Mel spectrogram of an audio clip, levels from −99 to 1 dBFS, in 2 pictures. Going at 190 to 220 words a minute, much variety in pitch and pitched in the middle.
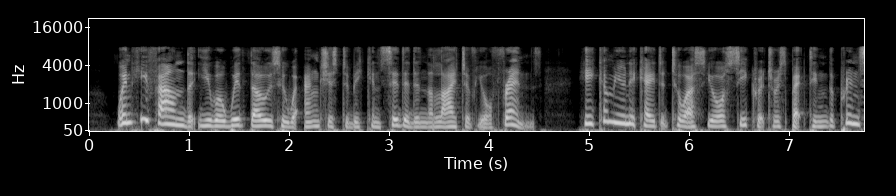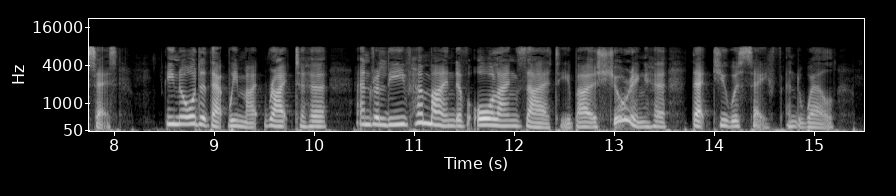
No: fast, 205 wpm; wide, 6.1 semitones; high, 195 Hz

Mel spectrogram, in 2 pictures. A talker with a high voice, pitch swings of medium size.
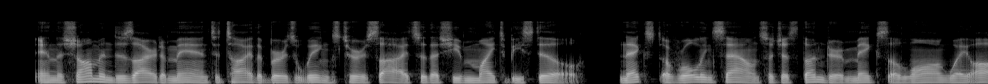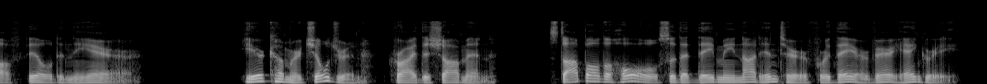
No: very low, 95 Hz; average, 3.1 semitones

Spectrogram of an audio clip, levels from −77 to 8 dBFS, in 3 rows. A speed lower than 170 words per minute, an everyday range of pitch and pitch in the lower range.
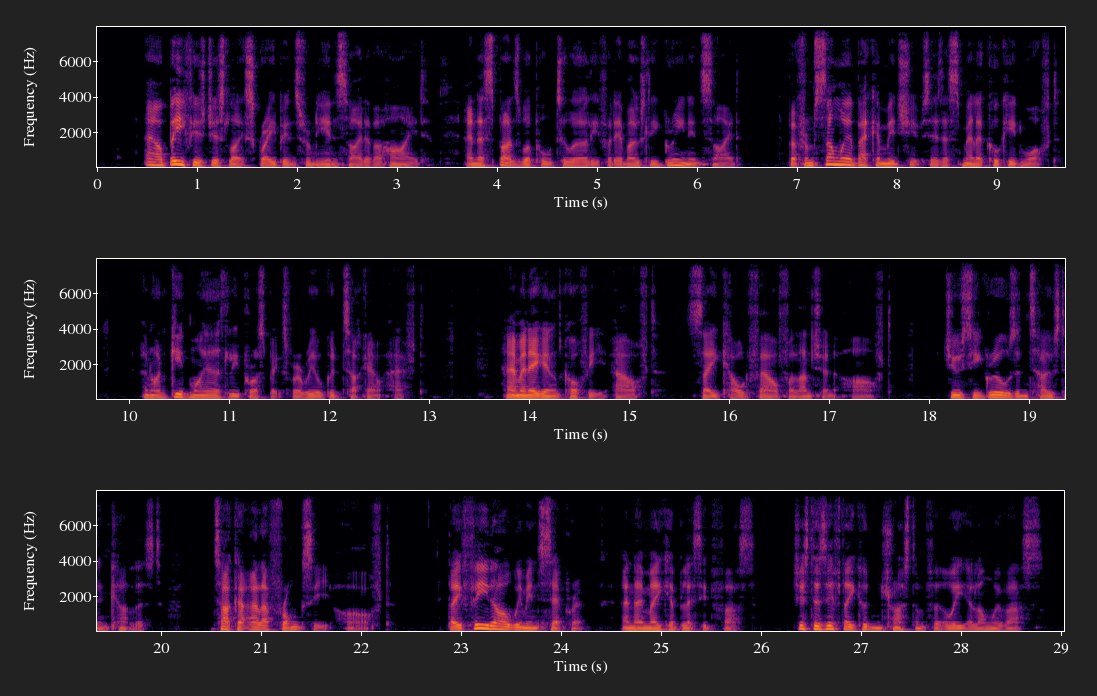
No: average, 195 wpm; average, 3.8 semitones; low, 110 Hz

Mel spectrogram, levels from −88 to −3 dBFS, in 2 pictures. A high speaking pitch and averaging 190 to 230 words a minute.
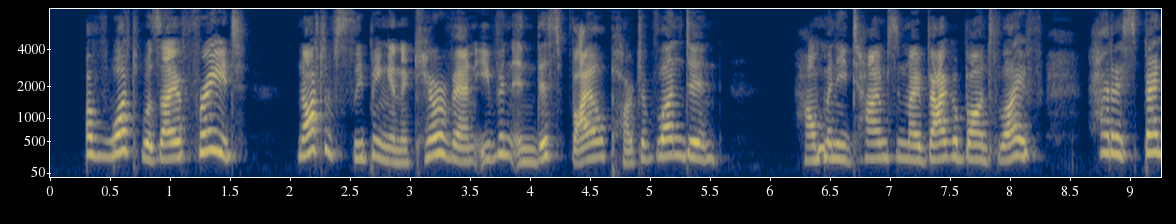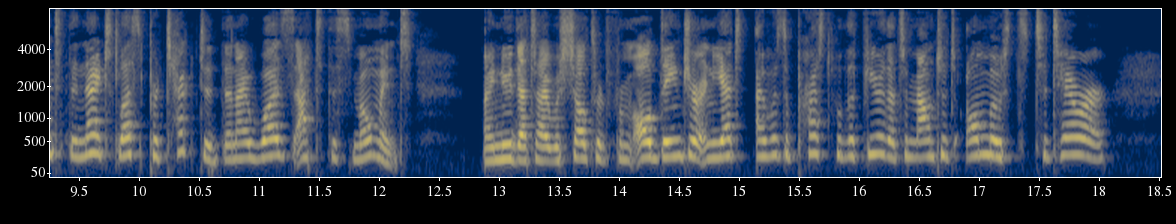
Yes: very high, 255 Hz; average, 195 wpm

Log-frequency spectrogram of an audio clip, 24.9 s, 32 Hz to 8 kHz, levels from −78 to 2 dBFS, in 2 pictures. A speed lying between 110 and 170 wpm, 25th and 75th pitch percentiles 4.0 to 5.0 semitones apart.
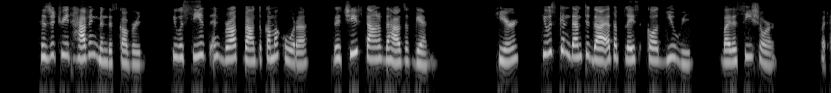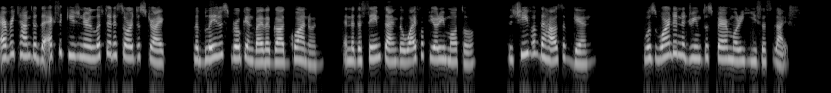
No: average, 190 wpm; average, 4.7 semitones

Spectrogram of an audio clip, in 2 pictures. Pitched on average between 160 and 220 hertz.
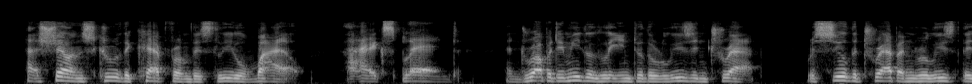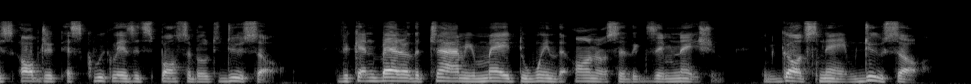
No: medium, 145 Hz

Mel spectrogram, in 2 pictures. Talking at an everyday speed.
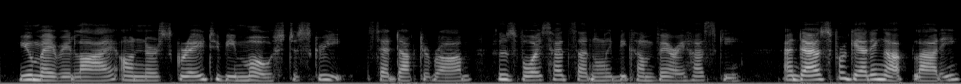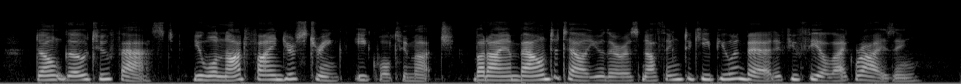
Yes: average, 185 wpm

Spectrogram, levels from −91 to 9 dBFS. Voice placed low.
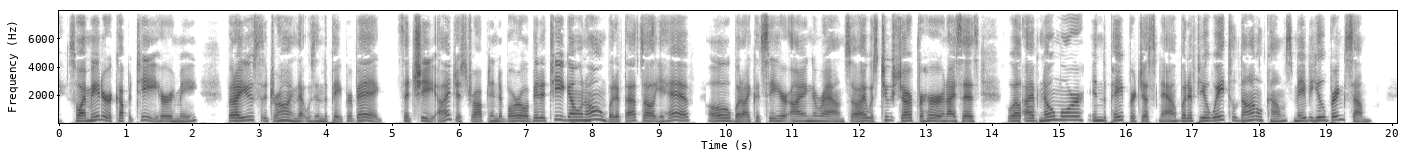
No: high, 190 Hz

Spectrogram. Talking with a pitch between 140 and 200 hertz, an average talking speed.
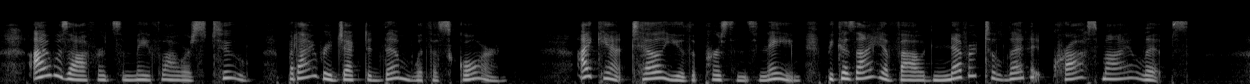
No: high, 225 Hz; average, 145 wpm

